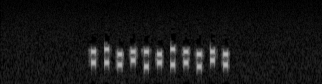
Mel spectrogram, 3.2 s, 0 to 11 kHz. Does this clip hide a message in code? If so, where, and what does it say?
Yes: DTMF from 0.9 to 2.3 s, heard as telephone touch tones, dialled by machine, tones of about 50 ms. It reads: 89402768104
